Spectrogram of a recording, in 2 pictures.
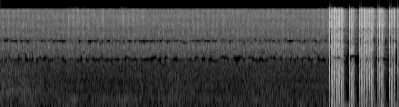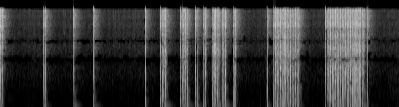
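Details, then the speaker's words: Homemade high-voltage jar capacitor discharged through a jumper cable; after a quiet hiss, sharp dry snapping cracks in quick irregular bursts, snappier than the smooth spark straight from the power supply. "now i'm sure you can hear the difference the other spark sounded sort of smooth this one sounds very snappy"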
